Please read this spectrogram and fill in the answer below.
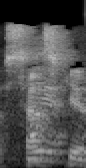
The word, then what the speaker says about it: Saskia: Saskia, yeah.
